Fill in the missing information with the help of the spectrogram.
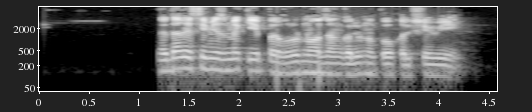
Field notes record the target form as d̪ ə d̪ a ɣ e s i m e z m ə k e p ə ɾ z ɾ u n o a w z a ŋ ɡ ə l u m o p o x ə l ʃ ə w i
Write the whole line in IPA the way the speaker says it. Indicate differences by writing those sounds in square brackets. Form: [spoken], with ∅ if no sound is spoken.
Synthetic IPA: d̪ ə d̪ a ɣ e s i m e z m ə k e p ə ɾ [ɣ] ɾ u n o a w z a ŋ ɡ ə l u [n] o p o x ə l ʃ ə w i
